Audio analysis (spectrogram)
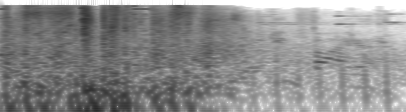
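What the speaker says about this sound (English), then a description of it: "Listen up, I'm getting shot at." Gunfire in Apex Legends: a dense crackle of rapid shots and bursts, loud at first, then thinning into scattered fainter pops.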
